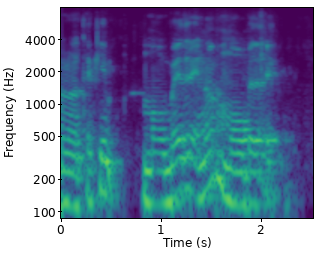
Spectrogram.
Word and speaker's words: Mourvèdre: Mourvèdre. Ajá, sin pronunciar nada más la E, Mourvèdre, ¿no?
